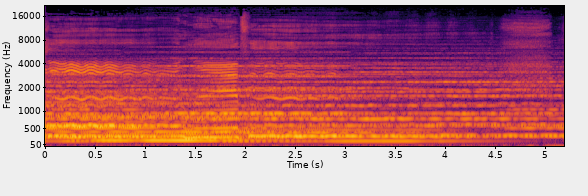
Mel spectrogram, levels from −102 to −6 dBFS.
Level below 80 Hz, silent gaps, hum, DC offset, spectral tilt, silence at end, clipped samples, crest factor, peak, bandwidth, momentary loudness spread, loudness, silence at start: -60 dBFS; none; none; under 0.1%; -5.5 dB/octave; 0 s; under 0.1%; 14 dB; -8 dBFS; 17 kHz; 10 LU; -24 LUFS; 0 s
